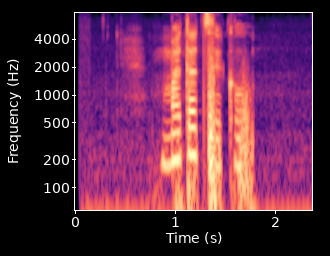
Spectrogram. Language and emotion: Russian, neutral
